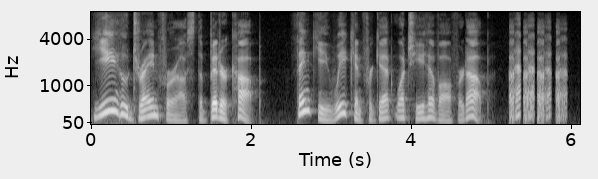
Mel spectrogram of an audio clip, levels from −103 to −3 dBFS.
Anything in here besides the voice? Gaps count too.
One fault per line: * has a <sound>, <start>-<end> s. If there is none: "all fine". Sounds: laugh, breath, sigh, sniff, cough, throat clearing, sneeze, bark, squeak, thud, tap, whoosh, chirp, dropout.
* has a laugh, 5.2-6.0 s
